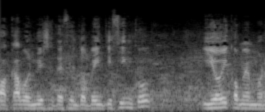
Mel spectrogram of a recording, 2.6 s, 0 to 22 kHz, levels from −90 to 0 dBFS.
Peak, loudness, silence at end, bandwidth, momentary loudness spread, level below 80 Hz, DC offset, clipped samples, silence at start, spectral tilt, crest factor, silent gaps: -8 dBFS; -25 LUFS; 0 s; 13.5 kHz; 9 LU; -58 dBFS; under 0.1%; under 0.1%; 0 s; -5.5 dB/octave; 18 dB; none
